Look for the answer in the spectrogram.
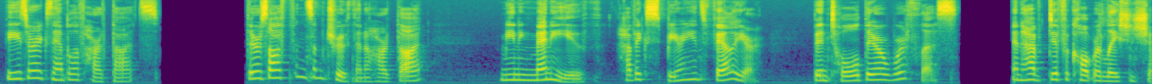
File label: Hard Thought Narration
